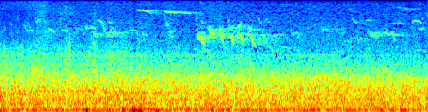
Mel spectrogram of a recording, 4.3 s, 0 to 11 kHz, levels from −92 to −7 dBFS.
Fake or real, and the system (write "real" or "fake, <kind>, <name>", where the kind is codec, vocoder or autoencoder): real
